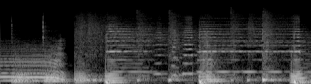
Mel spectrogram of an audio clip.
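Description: A Montbéliard cow moos: a long, deep low at first, then shorter lows with sharp bright clanks cutting in, continuing without any talking.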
